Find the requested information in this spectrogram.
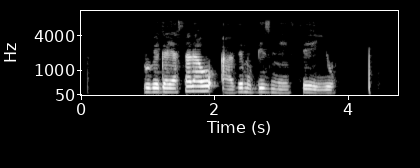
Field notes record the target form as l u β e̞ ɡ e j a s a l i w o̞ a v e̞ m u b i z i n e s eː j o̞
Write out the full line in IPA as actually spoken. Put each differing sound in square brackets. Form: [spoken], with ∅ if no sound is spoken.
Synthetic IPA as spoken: l u β e̞ ɡ [a] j a s a l [a] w o̞ a v e̞ m u b i z i n e s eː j o̞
